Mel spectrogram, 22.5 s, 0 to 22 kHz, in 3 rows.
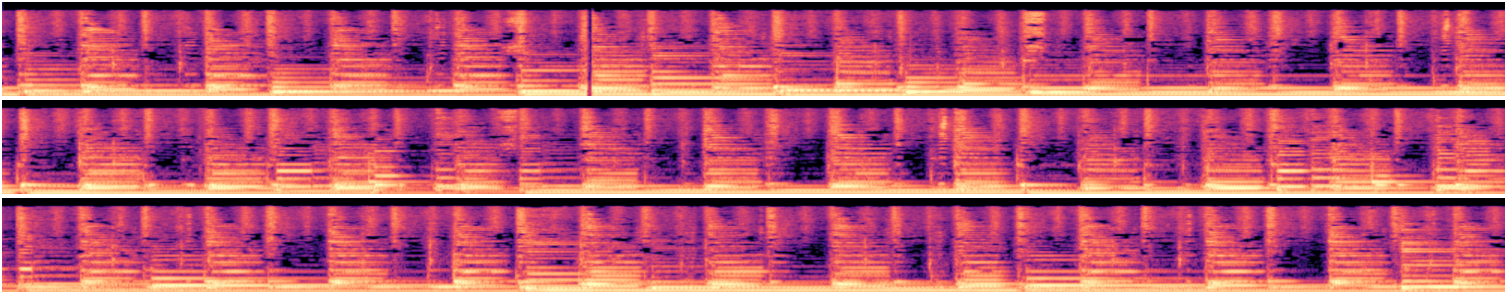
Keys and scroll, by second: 16.9 ctrl+a, 17.6 4, 18.1 8, 18.5 0, 20.3 Return.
